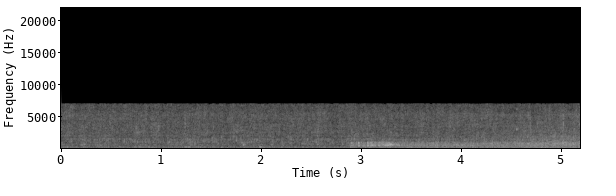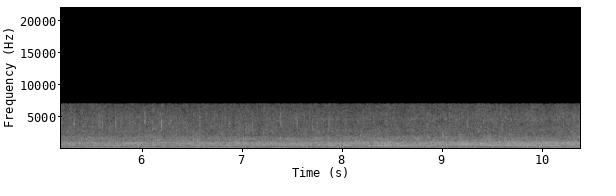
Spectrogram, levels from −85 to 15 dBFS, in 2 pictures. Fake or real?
real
